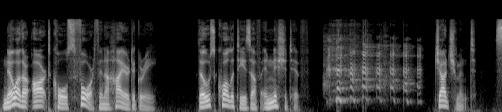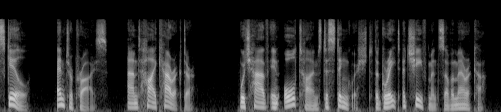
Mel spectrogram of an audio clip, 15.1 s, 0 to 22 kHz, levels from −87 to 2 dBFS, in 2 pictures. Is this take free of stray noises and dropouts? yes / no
no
